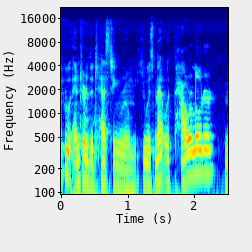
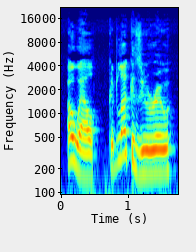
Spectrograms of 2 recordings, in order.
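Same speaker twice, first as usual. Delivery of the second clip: loud, higher careless farewell; breezy call; 6 semitones higher, 9 dB louder than usual. Acted. Mei calling good luck to Izuku, loud. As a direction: call after him carelessly.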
